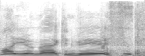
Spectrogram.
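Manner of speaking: ordinary talk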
